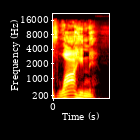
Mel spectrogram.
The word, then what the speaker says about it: wāhine: And then of course we have wahine, which means woman, W-O-M-A-N. And then you have wāhine, which means? – Woman. – Woman, W-O-M-E-N.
